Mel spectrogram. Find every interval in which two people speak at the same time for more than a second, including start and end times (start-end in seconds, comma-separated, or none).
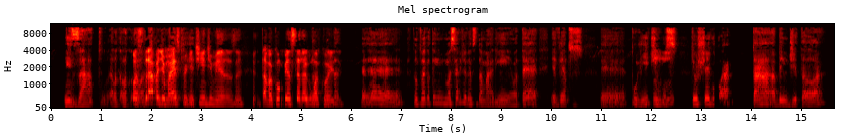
1.6-2.9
